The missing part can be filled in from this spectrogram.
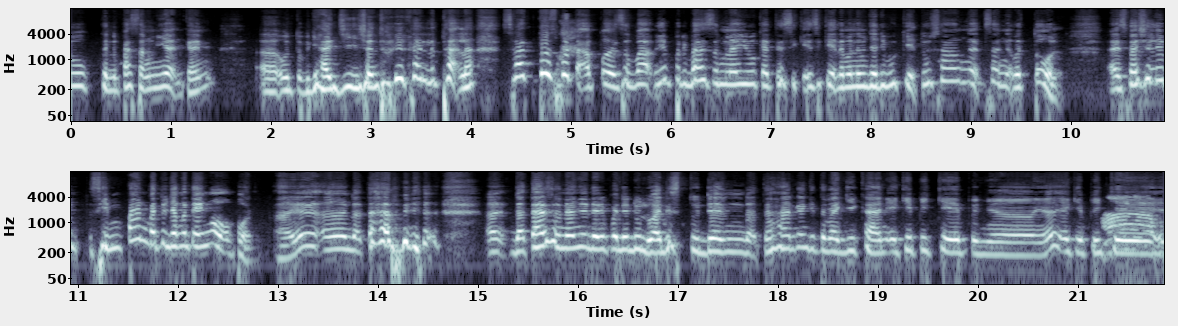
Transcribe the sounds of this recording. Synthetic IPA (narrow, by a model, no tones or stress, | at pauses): t̪ukənəpasaŋnĩat̪̚kan | ʔəunt̪ʊk̚pəɡiɦad͡ʒit͡ʃɔnt̪uɲakanlət̪aʔlahsəɾat̪ʊspʊnt̪aʔapəsəbap̚ɲapəɾibaɦasaməlajukat̪əsikɪt̪̚sikɪt̪̚lahmanəmə̃ɲd͡ʒadibukɪt̪̚t̪usaŋat̪̚saŋat̪̚bət̪ʊl | ʔəspɛʃalisimpanbat̪̬ud͡ʒaŋant̪eŋɔʔpʊn | ajəədɔʔ̚t̪əɦarpuɲəədɔk̚t̪əɦarsəbənalɲadaɾipadaduluadəsə̥t̪udəndɔk̚t̪əɦarkankit̪abaɡikanekepikepuɲəjəekepike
